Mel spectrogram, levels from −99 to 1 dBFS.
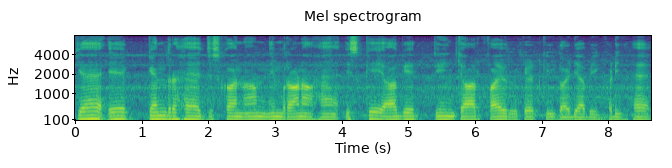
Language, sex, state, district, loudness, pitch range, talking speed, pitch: Hindi, male, Rajasthan, Bikaner, -17 LUFS, 105-115 Hz, 130 wpm, 110 Hz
